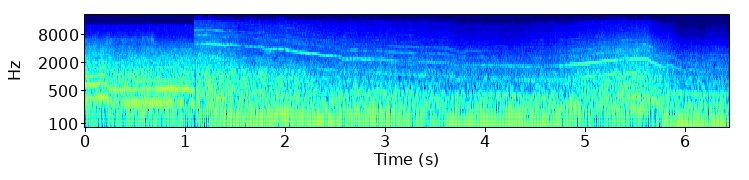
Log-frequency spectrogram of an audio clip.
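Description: A 2004 Ford Doran JE4 race car in a racing game, its engine droning and revving steadily with shifting pitch, loud and close throughout, with no voices.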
